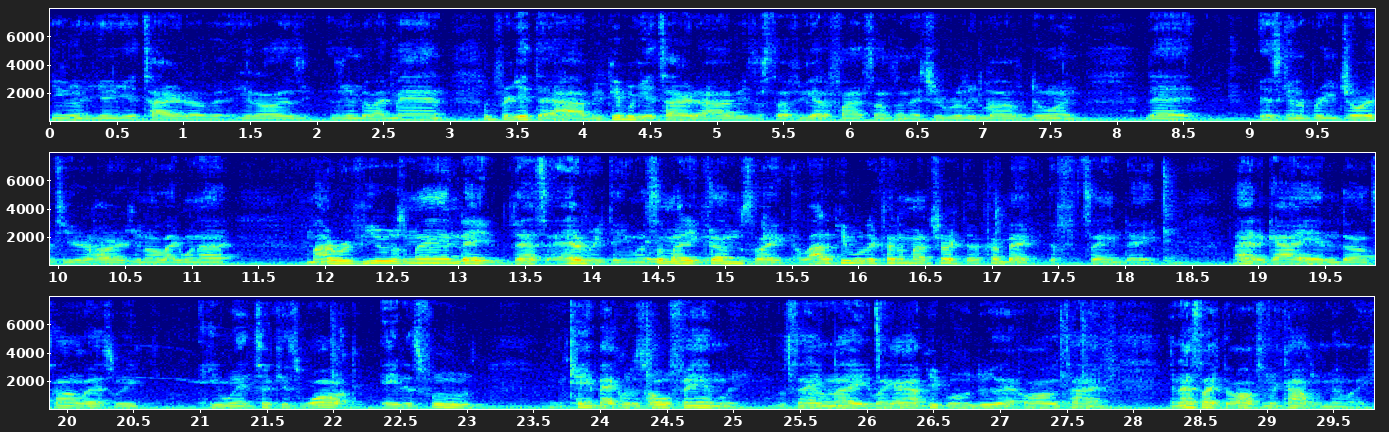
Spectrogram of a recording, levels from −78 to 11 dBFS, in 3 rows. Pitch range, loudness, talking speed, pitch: 100-120 Hz, -27 LUFS, 230 wpm, 105 Hz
